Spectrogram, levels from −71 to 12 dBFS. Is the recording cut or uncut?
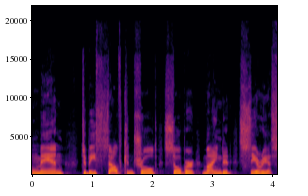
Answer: cut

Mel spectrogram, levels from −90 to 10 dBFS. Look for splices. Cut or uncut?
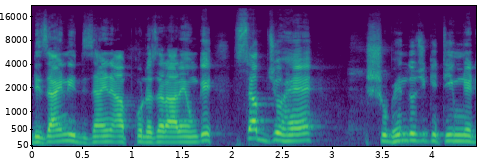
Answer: uncut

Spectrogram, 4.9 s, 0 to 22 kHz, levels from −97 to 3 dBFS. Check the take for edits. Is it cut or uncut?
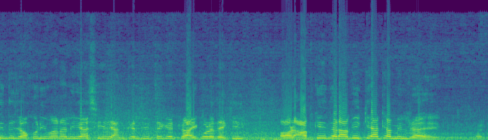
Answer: uncut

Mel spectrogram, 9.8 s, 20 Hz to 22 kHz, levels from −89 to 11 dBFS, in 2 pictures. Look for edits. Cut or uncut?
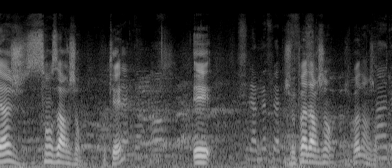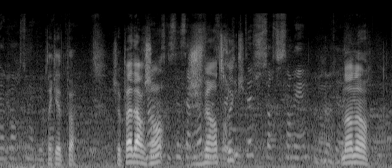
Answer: uncut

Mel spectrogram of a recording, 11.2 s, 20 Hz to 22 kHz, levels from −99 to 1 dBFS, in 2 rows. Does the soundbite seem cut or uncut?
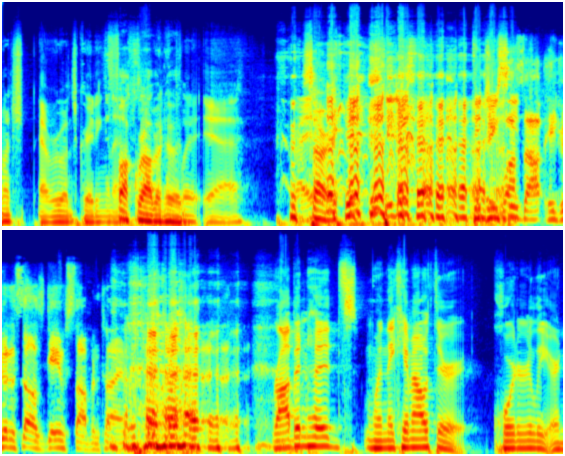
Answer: uncut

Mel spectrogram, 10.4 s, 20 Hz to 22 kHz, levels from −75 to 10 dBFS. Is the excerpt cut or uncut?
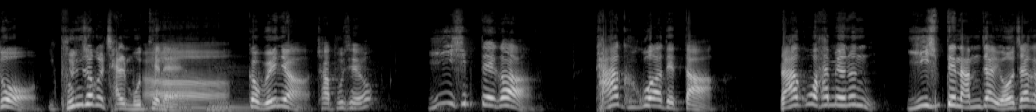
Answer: uncut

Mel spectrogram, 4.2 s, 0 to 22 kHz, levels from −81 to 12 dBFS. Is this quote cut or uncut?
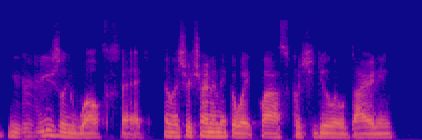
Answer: uncut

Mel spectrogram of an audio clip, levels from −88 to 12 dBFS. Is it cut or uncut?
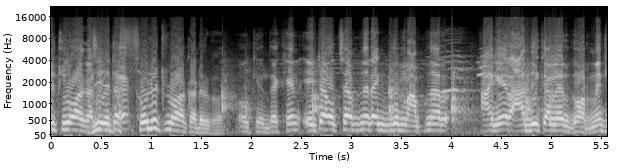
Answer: uncut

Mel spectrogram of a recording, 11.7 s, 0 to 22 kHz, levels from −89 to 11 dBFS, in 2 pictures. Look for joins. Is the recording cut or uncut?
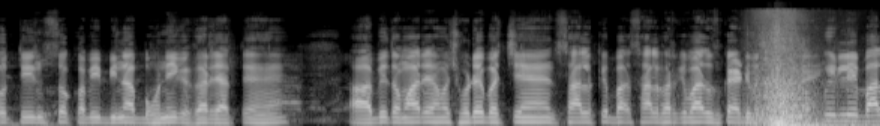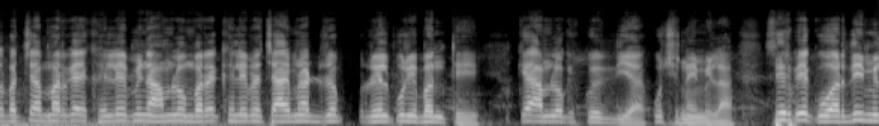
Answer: cut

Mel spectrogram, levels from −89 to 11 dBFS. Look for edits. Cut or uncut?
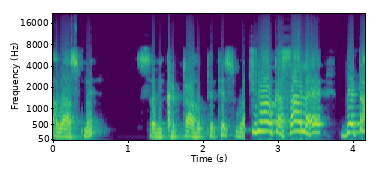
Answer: cut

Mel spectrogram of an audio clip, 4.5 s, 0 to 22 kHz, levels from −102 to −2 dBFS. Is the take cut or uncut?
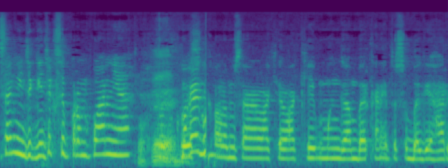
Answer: cut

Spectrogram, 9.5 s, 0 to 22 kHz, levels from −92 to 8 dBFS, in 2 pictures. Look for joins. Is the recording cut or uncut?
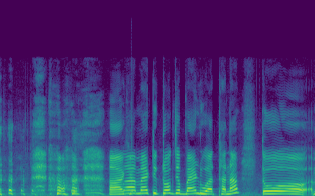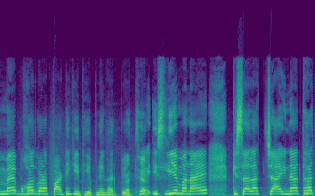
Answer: cut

